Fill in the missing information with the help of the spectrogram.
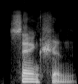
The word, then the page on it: sanction: American English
